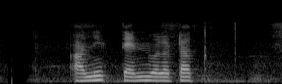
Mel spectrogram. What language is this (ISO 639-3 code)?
sin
